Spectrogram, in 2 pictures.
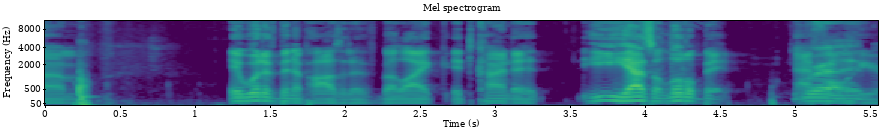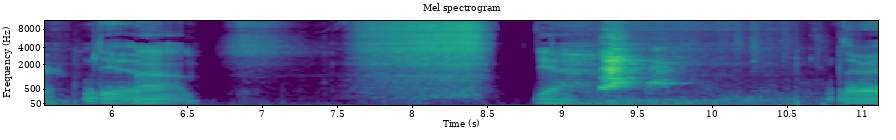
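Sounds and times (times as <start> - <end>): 
speech: 1.2 - 6.6, 8.8 - 9.4, 10.8 - 11.1
breathy hiss: 6.8 - 8.6
dog barking: 9.2 - 9.9.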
